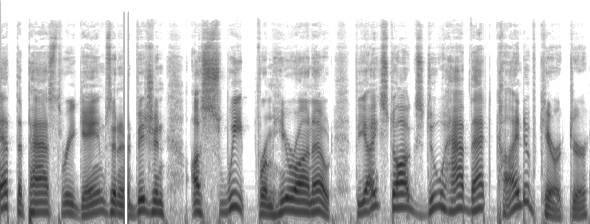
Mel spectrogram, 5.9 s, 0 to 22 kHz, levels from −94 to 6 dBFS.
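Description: At 1.24 s the speech cuts to silence, returning at 1.30 s, likely a Bluetooth dropout from packets not reaching the headphones in time. About 43 ms of audio is skipped, which fits two lost packets, so speech resumes further on, unlike a stall that pauses and continues.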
